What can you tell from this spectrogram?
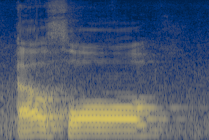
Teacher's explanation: همزه مرققه بعدها ايه صاد مفخمه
